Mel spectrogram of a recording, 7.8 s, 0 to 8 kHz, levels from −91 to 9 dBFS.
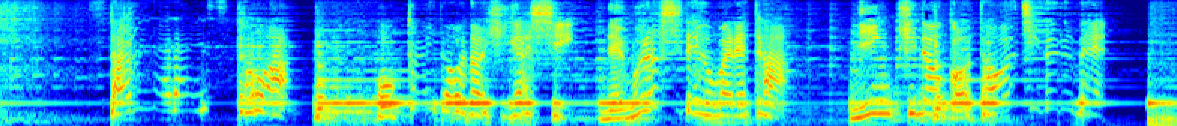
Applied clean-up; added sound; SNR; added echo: neural mask model RNNoise.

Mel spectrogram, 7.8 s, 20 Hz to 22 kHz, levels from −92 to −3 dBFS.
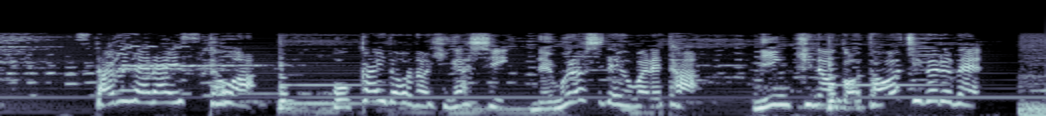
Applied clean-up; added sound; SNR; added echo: classical method spectral subtraction.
